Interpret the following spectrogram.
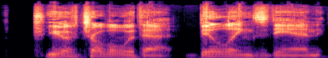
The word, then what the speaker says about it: Billings: Yeah, that's what I always mispronounce. Yeah. Billings, Montana. You have trouble with that. Billings.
